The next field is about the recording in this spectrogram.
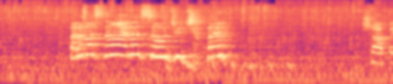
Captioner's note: laughs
